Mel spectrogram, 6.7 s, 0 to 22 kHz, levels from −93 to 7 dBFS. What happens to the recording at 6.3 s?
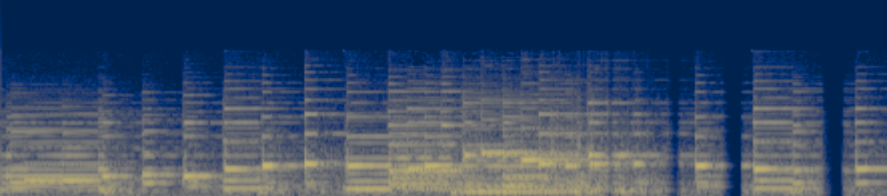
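A call audio freeze runs from 6.14 to 6.34 s, likely because packets stalled in transit and the jitter buffer ran dry. The receiver stretches the last sound into a fading buzz or hiss for about 160 ms, including roughly 90 ms that sink to silence. When the packets arrive, the audio resumes exactly where it paused, so nothing is lost, but everything after it now sits 160 ms later.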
